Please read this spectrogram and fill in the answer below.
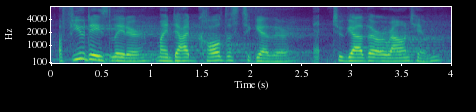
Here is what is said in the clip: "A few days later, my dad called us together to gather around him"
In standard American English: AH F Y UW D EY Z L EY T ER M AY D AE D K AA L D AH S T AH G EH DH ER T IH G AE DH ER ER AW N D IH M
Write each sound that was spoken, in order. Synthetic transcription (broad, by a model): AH F Y UW D EY Z L EY T ER M AY D AE D K AA L D AH S T AH G EH DH ER T IH G AE DH ER ER AW N D IH M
